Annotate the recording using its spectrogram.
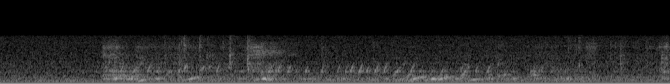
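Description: Bubbles pop and chime in a quick burst.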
